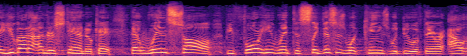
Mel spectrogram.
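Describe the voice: Someone reads aloud plainly, with ordinary pitch variation.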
